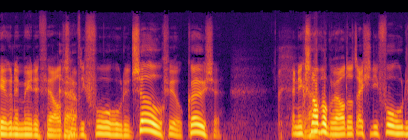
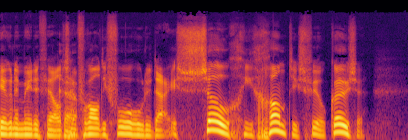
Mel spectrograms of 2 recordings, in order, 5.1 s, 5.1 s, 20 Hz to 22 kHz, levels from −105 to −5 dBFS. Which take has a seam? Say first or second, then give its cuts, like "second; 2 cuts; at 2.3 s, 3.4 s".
first; 3 cuts; at 1.0 s, 1.6 s, 2.0 s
